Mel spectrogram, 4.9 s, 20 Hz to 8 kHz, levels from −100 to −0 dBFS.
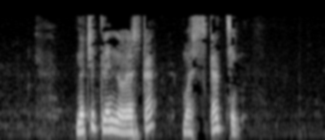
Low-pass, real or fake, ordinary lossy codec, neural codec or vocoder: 7.2 kHz; fake; MP3, 24 kbps; codec, 16 kHz in and 24 kHz out, 2.2 kbps, FireRedTTS-2 codec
